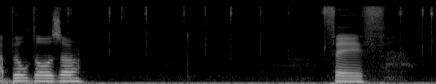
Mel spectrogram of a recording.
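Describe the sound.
Typing an email address on a computer keyboard: a run of light, irregular key clicks. A voice speaks briefly before the typing and again after it.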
